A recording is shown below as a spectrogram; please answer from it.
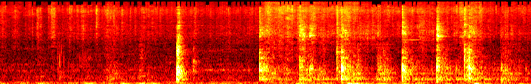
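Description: Onions frying in oil in a pan while making North Karnataka brinjal palya, a steady sizzle broken by sharp scraping stirs and clinks of a spatula against the pan.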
